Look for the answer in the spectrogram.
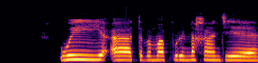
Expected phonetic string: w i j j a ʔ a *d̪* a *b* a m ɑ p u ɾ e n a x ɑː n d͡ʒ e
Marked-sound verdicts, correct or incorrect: incorrect: t̪, correct

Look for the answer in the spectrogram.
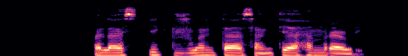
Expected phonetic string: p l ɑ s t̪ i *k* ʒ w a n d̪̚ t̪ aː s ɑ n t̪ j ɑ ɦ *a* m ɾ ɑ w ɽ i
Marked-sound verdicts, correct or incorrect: correct, correct

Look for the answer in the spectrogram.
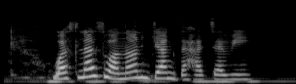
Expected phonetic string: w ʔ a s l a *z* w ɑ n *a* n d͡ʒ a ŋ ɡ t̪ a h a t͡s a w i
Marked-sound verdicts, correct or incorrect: correct, incorrect: ɑ

